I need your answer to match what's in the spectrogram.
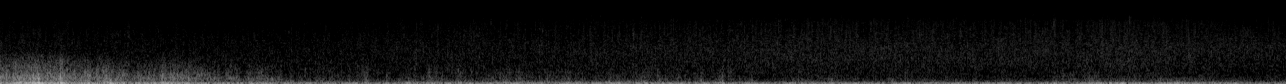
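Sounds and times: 
deep rumble of thunder: 0.0 - 5.9
steady rain falling on an island: 0.0 - 12.8.

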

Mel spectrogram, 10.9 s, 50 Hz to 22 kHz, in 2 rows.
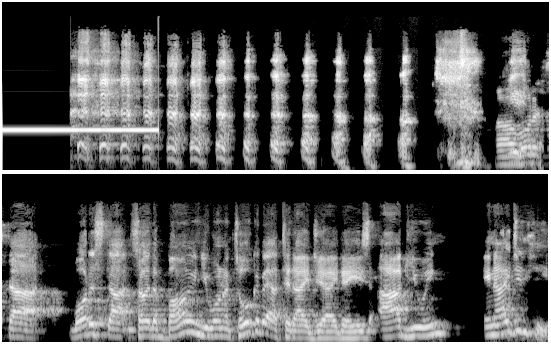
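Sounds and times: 
steady high-pitched censor bleep: 0.0 - 1.6
speech: 0.7 - 10.9.

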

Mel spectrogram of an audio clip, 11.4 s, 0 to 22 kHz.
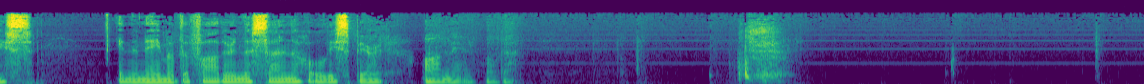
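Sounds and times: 
speech: 0.0 - 0.4, 1.2 - 5.2
person sneezing: 7.3 - 8.0.

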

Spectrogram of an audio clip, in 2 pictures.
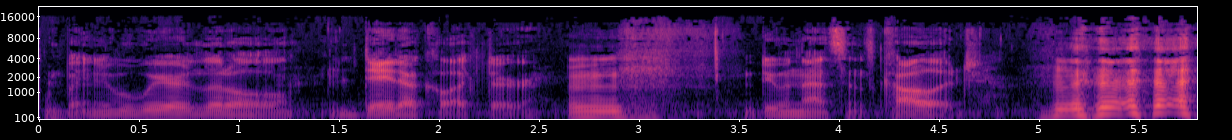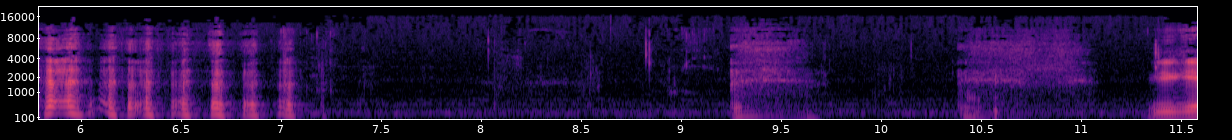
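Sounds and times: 
speech: 0.1 - 7.3, 9.2 - 9.6, 11.4 - 11.5
laughter: 5.0 - 7.2
munching French toast: 7.0 - 10.4
wet chewing bites: 7.1 - 10.4.

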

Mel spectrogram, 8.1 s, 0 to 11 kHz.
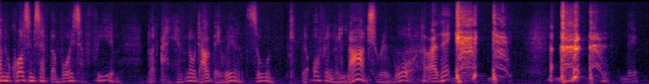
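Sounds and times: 
speech: 0.0 - 8.1
man with a very bad cold coughing harshly: 5.7 - 7.7.

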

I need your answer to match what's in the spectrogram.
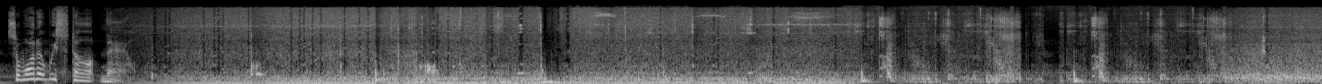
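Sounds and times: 
speech: 0.1 - 1.8, 4.2 - 4.8
steady low rumble: 1.4 - 9.4
sea turtles in captivity chirping: 1.4 - 12.3
scratchy clicks and scrapes: 2.4 - 12.8.

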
